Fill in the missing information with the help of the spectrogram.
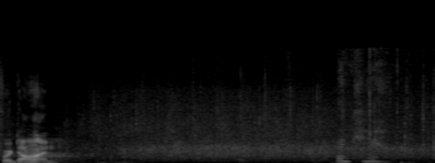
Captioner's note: applause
